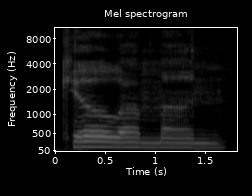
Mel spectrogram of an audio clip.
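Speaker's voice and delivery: slow, low, drawn-out "Kilimanjaro"; sounding it out. Real, not acted. Streamer working out how to spell Kilimanjaro, sounding it out. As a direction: stretch "Kilimanjaro" syllable by syllable, quietly.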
